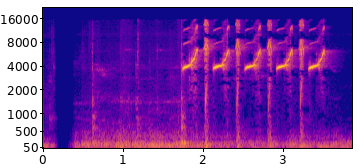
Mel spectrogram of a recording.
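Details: Singing Cinereous tit on a tutor recording for caged songbirds: after quiet low hum, a steady run of five ringing two-note whistled phrases, each rising then jumping higher, about three per second.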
